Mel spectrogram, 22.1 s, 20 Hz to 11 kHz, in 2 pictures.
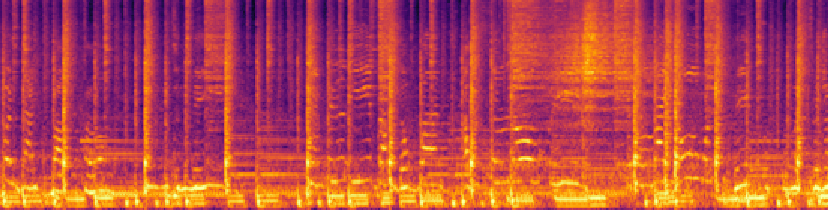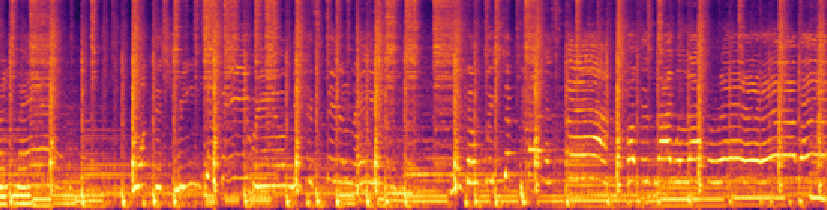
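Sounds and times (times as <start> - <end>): drum kit hits: 0.0 - 22.0
live band playing soul: 0.0 - 22.0
person singing: 4.1 - 12.0, 12.8 - 22.0.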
